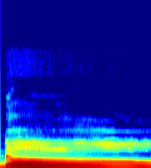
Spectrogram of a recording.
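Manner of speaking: long drawn-out "no"; mock anguished no. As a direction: wail it out in mock despair, held long. Dramatic mock cry at comic.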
